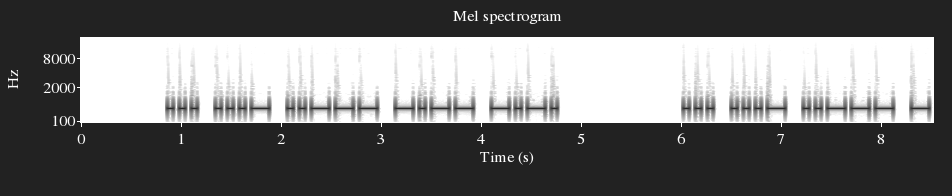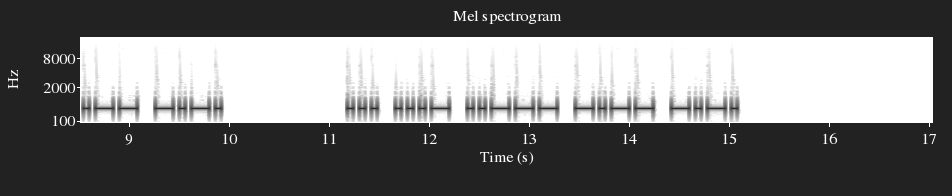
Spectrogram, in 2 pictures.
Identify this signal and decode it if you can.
Morse code, heard as a keyed tone, about 21 wpm, 700 Hz. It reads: SV2YC SV2YC SV2YC
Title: DXCC-100 Call Signs - 5 Characters - Repeated 3x - 20wpm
